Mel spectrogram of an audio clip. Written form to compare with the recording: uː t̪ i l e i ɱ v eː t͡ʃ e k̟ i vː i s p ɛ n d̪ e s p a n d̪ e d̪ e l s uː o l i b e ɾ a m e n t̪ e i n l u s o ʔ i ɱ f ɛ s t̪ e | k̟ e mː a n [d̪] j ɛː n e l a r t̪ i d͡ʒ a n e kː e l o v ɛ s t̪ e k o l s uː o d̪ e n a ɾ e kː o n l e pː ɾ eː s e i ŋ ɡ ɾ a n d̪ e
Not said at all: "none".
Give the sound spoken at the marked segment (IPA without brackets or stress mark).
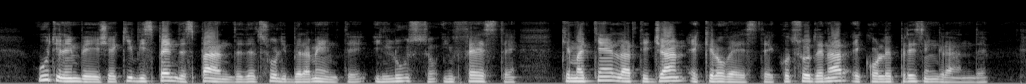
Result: t̪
